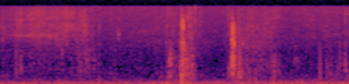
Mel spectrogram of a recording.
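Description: Footsteps on a classroom floor, two sharp steps about a second in over a faint steady low hum of room noise.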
